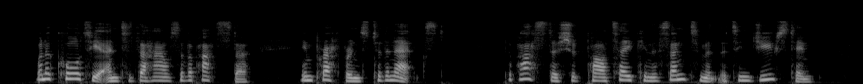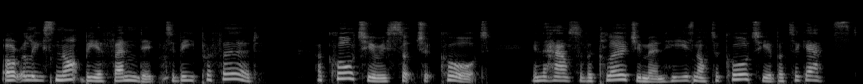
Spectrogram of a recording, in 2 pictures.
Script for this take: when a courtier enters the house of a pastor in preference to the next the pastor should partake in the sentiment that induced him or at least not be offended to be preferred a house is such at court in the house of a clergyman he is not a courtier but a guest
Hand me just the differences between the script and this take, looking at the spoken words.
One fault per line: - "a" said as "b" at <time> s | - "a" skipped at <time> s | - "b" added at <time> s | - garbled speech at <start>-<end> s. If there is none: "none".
- "house" said as "courtier" at 11.9 s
